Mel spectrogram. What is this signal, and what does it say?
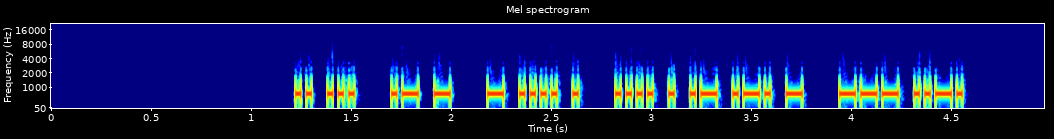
Morse code, heard as a keyed tone, about 44 wpm, 700 Hz. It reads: IS AT THE HEART OF
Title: Sets of 5 Words Encore2 45wpm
